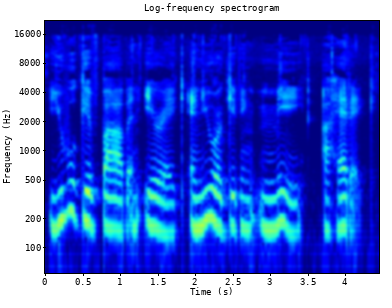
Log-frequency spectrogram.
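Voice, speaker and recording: A tired but patient storybook mother who scolds gently and calmly, as a woman reading aloud puts her on. Her voice sits low and a little gravelly. She speaks at an unhurried pace. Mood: gently scolding. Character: patient, weary mother of a toddler.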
